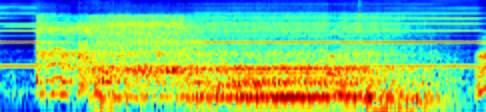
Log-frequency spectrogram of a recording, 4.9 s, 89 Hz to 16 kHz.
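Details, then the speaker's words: 2006 Mazda Miata with an intermittent no-start, worse on cold mornings, during loaded starter ground and power tests: a brief crank catches almost at once and settles to a steady, even idle; this time it starts normally. "as you can see, it started this time."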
